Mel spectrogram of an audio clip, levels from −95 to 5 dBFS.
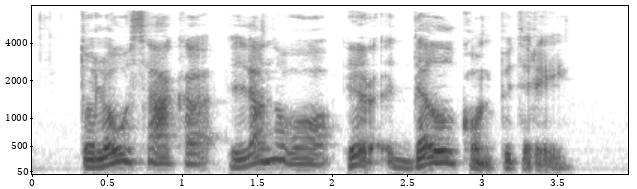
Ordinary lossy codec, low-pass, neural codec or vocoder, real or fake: MP3, 64 kbps; 7.2 kHz; none; real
